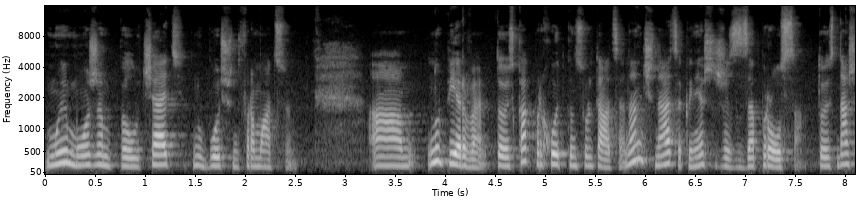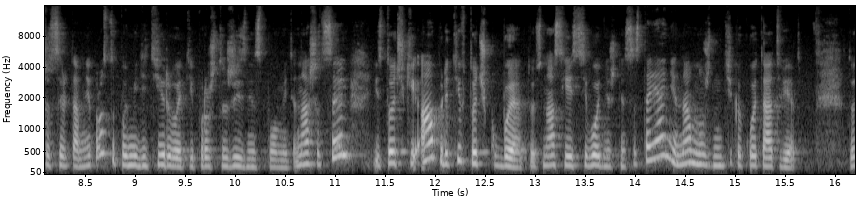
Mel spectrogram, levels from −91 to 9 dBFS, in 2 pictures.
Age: 20-39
